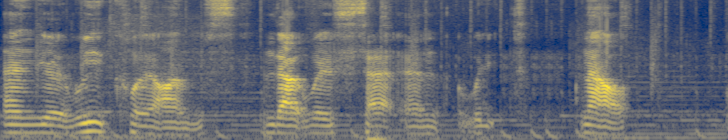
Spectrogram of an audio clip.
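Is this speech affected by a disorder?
Yes: cerebral palsy.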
